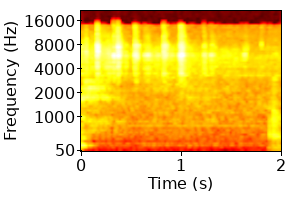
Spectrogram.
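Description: Metal kitchen tongs clicking lightly a few times while coleslaw is served onto a bun.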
